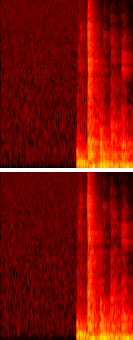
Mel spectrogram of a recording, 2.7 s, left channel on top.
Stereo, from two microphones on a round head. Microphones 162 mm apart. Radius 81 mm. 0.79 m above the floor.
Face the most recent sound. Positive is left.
turn(degrees=0)  # may be behind; listen again after turning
